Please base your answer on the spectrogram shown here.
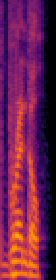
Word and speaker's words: Brendel: pronounce last names incorrectly I think brindell is it brindell or brindle I don't even no it's brindle brindle okay you know I'm probably still gonna go with brendell just so you guys know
